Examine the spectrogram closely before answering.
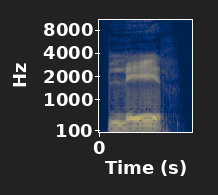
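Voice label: "leer", Spanish, male; mekanta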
